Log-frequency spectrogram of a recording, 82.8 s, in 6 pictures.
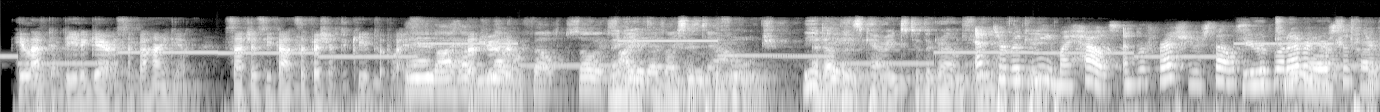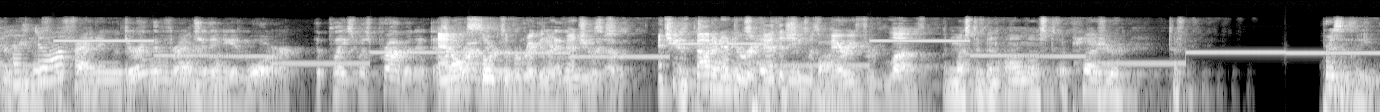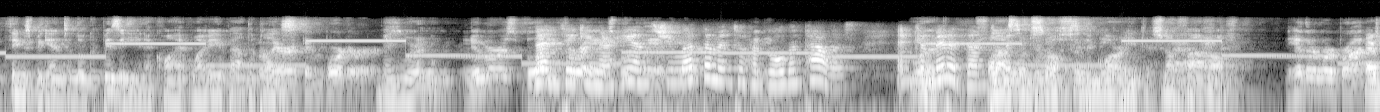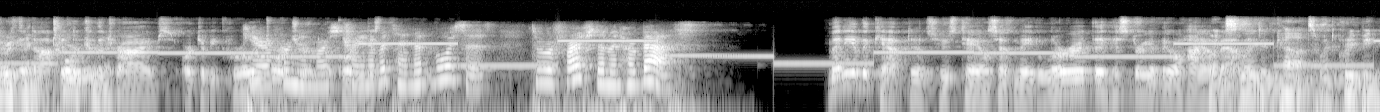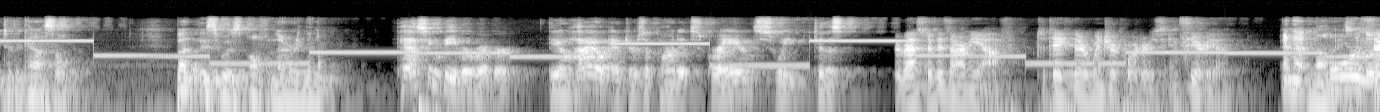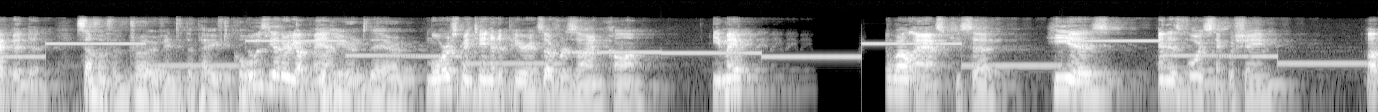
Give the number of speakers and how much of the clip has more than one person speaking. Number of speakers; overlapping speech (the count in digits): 7, about 34%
